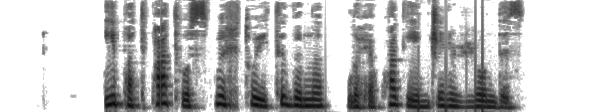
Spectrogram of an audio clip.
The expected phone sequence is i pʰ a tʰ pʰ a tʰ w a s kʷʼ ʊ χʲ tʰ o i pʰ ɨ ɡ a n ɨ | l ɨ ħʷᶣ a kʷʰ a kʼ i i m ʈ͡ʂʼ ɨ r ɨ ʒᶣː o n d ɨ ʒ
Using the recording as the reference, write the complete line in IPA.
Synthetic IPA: i pʰ a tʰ pʰ a tʰ w a s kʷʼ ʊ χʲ tʰ o i tʰ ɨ ɡ a n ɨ | l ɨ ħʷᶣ a kʷʰ a kʼ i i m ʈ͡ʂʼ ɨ r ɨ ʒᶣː o n d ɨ z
